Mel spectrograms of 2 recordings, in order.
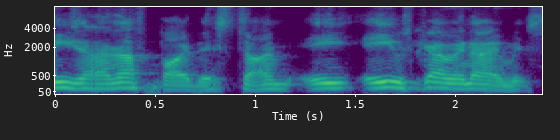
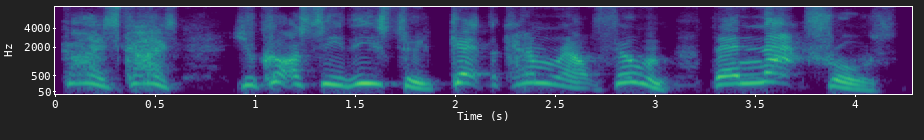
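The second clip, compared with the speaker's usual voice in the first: much higher, excited call to friends; 11 semitones higher than usual. Retold or imitated. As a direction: hype them up to the crowd. Stallholder calling friends over.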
